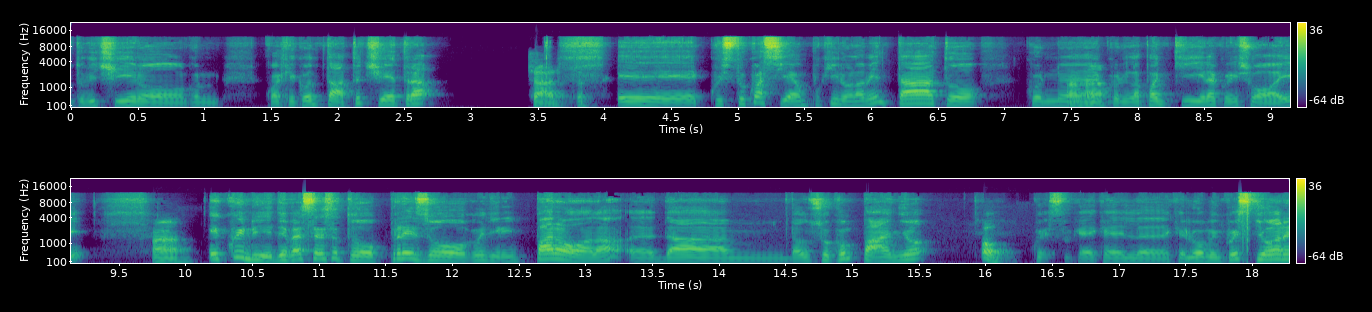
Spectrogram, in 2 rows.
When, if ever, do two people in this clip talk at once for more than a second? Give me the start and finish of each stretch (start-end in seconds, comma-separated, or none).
none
